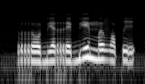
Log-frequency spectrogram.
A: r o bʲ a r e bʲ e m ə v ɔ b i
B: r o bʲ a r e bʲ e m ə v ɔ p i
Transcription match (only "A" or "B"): B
